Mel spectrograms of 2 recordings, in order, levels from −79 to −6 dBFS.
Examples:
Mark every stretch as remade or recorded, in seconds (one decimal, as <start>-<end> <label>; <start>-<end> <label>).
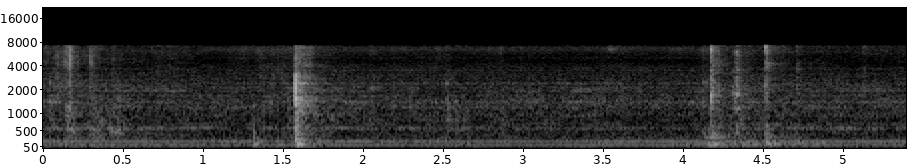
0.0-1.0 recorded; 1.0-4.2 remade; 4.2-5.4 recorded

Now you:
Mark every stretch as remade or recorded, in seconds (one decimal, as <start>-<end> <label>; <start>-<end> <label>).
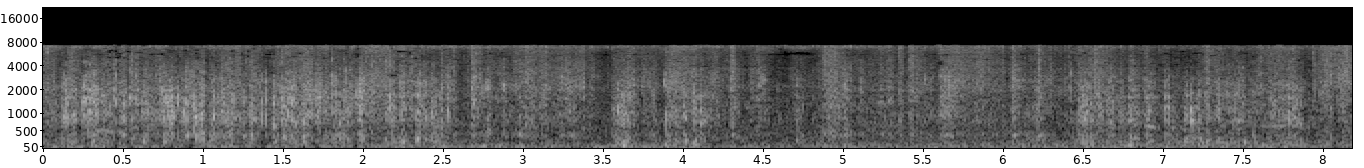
0.0-2.9 recorded; 2.9-7.1 remade; 7.1-8.2 recorded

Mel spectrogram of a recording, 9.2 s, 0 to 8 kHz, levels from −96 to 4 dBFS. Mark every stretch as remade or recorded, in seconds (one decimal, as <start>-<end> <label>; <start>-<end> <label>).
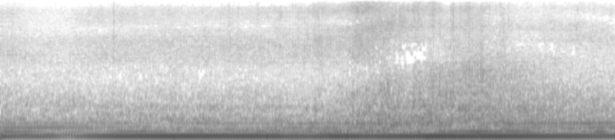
0.0-4.0 recorded; 4.0-5.2 remade; 5.2-6.4 recorded; 6.4-7.2 remade; 7.2-9.2 recorded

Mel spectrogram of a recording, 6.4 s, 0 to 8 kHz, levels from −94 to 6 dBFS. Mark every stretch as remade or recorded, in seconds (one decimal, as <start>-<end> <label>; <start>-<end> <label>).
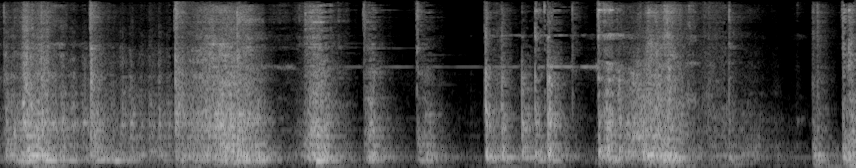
0.0-2.4 remade; 2.4-4.4 recorded; 4.4-6.4 remade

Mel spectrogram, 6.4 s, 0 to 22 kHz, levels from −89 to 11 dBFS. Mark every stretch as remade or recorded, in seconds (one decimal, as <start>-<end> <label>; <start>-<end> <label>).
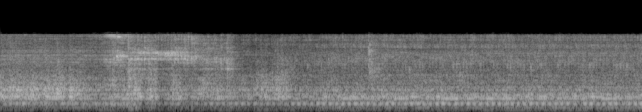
0.0-6.4 recorded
